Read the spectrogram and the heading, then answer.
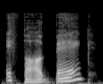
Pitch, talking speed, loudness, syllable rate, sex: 150 Hz, 175 wpm, -17 LUFS, 3.3 syllables/s, female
